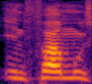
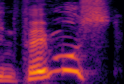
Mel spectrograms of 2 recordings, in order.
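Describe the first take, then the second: First: "Infamous" as French "in-fa-mousse"; French pronunciation. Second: "Infamous" as "in-fay-mousse"; English-style pronunciation. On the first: Streamer quotes the other person's way, French-sounding "Infamous". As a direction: give "Infamous" a plain French "a". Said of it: "Tu dis Infamous". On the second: Streamer corrects with their own way, English-style "Infamous". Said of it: "toi, je dis Infamous". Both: Shown as a demonstration.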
